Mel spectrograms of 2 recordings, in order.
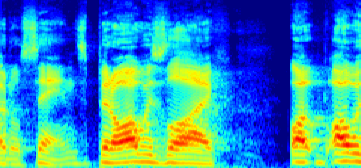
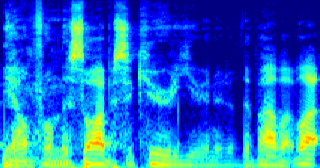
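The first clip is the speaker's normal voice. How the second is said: full, heavily laid-on put-on London accent; 7 semitones lower, 13 dB quieter than usual. Retelling what the scam caller said: imitating a London accent. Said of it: "full London accent".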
